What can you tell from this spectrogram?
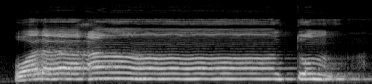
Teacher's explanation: وَلَا أَنْتُمْ، حرف مد کے بعد حمزہ دوسرے کلمہ میں ہے، مد منفصل ہوگا، اس لیے مد منفصل کو 3 الف کے برابر کھینچ کے پڑھیں گے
